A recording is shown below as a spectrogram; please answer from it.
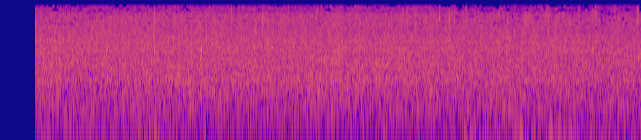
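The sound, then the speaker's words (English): Steady rain falling outside, a dense and even hiss of drops that starts after a brief silence and continues without a break or any voices. “It's raining outside.”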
